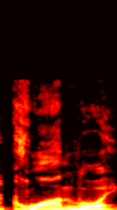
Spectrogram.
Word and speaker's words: Quan Loi: On April 16th, 1969, I was flying with Mr. Driscoll, returning from a long day in Quan Loi.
